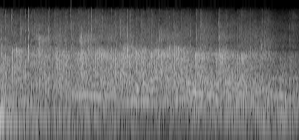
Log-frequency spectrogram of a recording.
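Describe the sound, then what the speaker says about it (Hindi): An audience claps steadily throughout at a speech competition, a dense, even wash of many hands close by that thins slightly toward the end, with a voice faintly present beneath. "तो वो भी अपने लिए ताली बजाए।"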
